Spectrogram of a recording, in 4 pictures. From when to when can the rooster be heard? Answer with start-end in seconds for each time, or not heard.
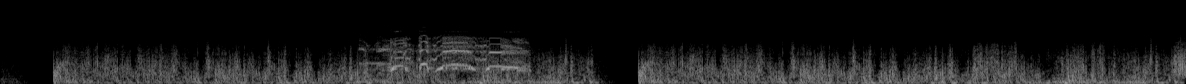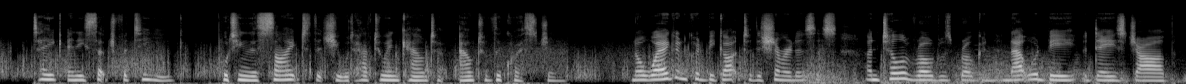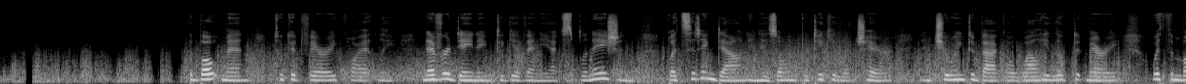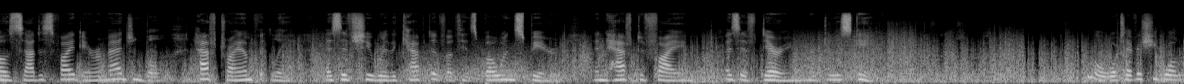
3.5-5.3.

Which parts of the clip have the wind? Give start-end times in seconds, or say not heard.
0.0-47.3.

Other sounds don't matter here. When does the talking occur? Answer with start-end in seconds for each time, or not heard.
12.2-17.5, 18.1-23.6, 25.6-44.5, 46.5-47.3.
